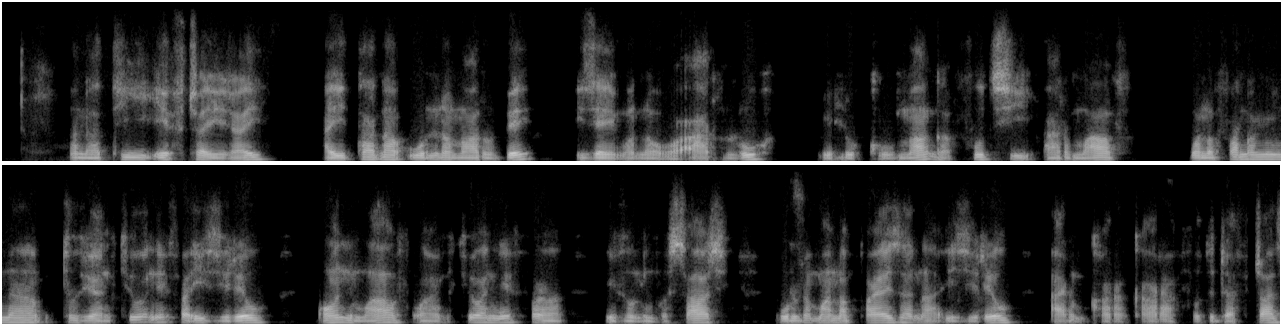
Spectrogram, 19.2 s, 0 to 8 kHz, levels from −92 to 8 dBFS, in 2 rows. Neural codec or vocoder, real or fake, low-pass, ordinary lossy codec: codec, 16 kHz, 4 kbps, FunCodec, trained on LibriTTS, 50 frames a second; fake; 7.2 kHz; Opus, 16 kbps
